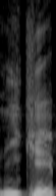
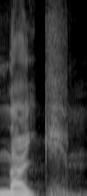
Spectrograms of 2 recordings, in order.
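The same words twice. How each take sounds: First: The brand name is said the Greek way. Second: The brand name is said the everyday French way.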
